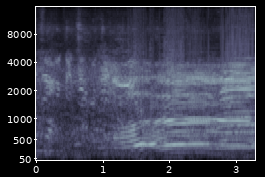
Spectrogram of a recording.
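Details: At a Tuban cattle market in Indonesia, amid a foot-and-mouth outbreak and slumping prices, a bovine gives a drawn-out moo that rises into a strong, rich-toned middle and then gently fades, with background chatter.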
